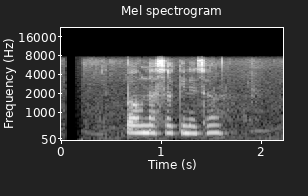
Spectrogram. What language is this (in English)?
Nepali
